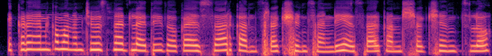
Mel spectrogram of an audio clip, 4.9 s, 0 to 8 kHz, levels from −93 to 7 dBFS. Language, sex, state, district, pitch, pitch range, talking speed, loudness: Telugu, female, Andhra Pradesh, Sri Satya Sai, 290 Hz, 270-325 Hz, 145 wpm, -13 LUFS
